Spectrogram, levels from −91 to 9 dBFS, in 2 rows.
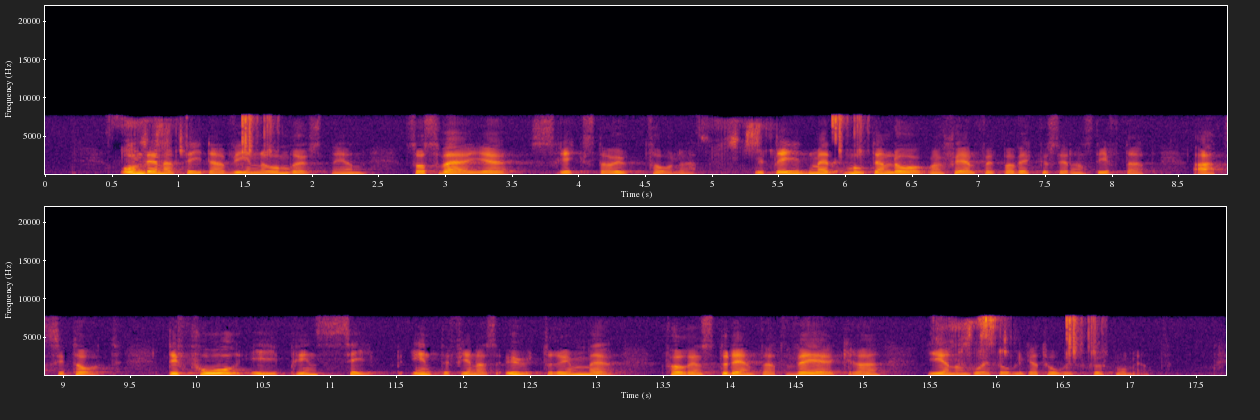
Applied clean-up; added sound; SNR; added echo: neural mask model Resemble Enhance denoiser.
